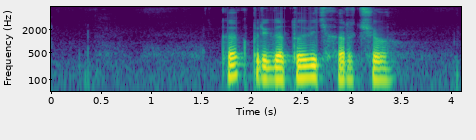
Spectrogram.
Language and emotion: Russian, neutral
